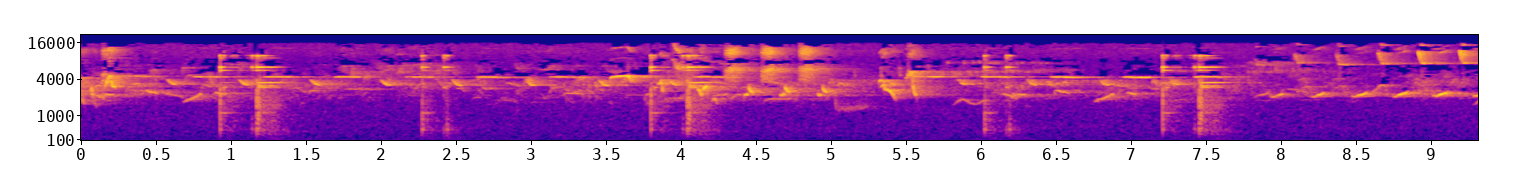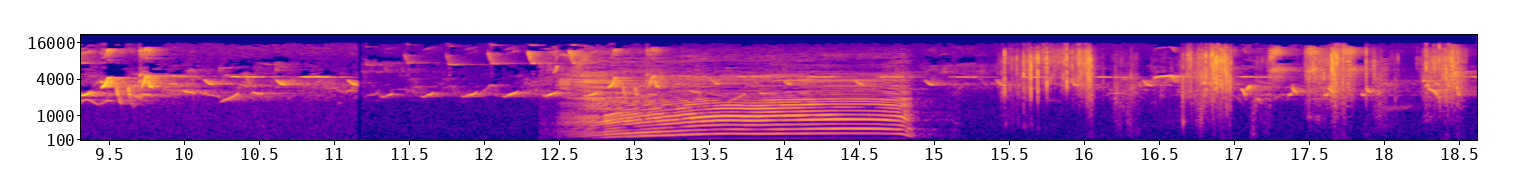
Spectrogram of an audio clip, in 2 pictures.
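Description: A cow mooing once, a long call that rises at the start and then holds for about two seconds, the loudest sound here. Before it, high chirps like birdsong repeat over scattered clicks; after it, a quick run of clicks.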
